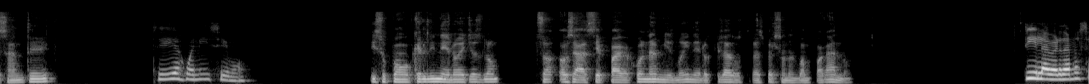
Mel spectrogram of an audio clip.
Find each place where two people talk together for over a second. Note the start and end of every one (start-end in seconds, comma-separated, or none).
none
